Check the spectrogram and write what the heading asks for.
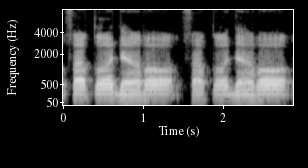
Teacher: fanya tipis qofnya tebal atau tafhim ya qo tapi tidak perlu sampai berlebihan menjadi qo qo ya faqodar ya begitu enggak enggak sampai enggak sampai seperti itu ya cukup naikkan saja A pangkal lidahnya dengan normal.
